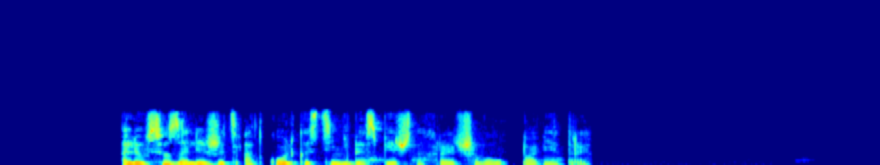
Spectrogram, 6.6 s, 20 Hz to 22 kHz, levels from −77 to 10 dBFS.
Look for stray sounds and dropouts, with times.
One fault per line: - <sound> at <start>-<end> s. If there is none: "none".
none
